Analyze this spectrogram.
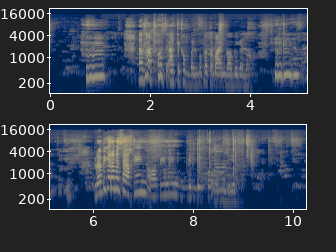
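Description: A young woman talks and laughs close to the microphone.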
